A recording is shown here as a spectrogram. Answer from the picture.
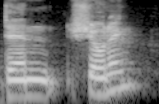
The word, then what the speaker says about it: Dan Schoening: Now, you mentioned Dan Schoening. Am I pronouncing it correctly? – Oh, yeah.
